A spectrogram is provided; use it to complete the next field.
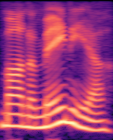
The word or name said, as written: monomania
